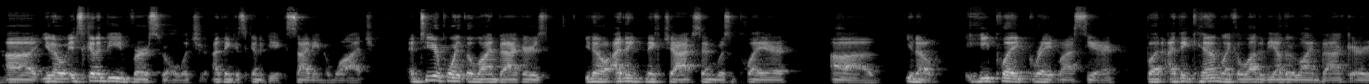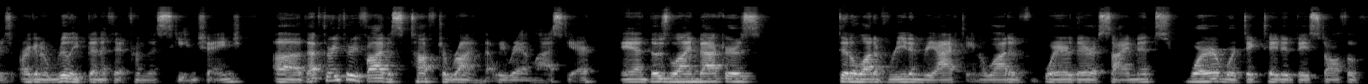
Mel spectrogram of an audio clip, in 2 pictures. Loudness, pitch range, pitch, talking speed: -23 LUFS, 110-130 Hz, 120 Hz, 210 wpm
